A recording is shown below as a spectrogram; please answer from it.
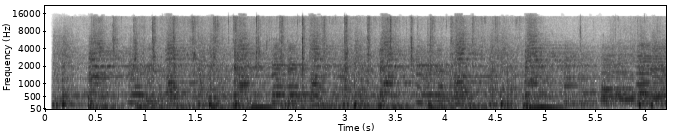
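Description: Music with a steady beat and a bass line.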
